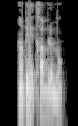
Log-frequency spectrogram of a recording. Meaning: impenetrably
- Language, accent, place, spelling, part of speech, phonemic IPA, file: French, France, Lyon, impénétrablement, adverb, /ɛ̃.pe.ne.tʁa.blə.mɑ̃/, LL-Q150 (fra)-impénétrablement.wav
